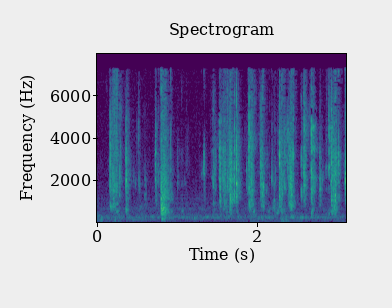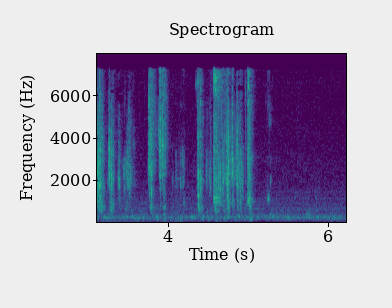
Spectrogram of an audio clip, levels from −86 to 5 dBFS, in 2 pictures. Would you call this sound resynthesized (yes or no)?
no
